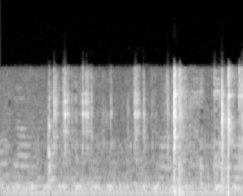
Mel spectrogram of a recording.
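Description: Plastic Lego pieces clicking and clattering as the set's explosion feature is triggered and parts pop off, with one sharp clack about three quarters of the way in.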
